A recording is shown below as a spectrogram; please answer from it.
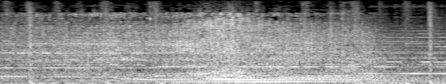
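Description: Harley-Davidson motorcycle sound effect passing by: the engine grows louder, peaks a little past the middle as its pitch drops, then fades near the end. Background music plays under it.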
